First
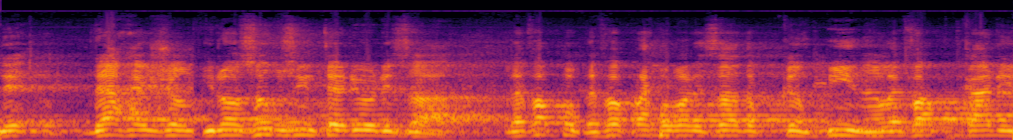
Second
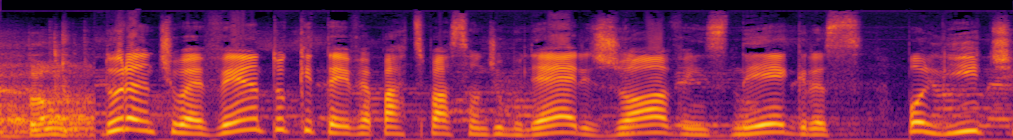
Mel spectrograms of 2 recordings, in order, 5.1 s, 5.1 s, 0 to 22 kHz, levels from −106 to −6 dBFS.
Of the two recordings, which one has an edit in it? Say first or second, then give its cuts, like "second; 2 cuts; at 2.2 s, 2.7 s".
first; 3 cuts; at 1.0 s, 2.9 s, 3.3 s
